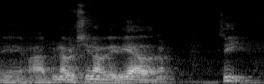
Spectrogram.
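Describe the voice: Strong room echo surrounds a man whose fairly low voice has a slightly mellow tone. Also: ordinary pitch variation, moderate pace.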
